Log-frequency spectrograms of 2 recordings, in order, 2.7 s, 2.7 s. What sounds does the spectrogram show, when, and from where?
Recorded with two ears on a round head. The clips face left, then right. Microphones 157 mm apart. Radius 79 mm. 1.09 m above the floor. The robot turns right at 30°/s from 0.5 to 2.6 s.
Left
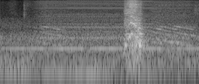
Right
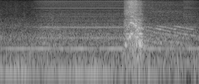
1.6 s a zipper: 25° left (ahead or behind), 2.5 m; by 2.0 s 35° left (ahead or behind), 2.5 m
